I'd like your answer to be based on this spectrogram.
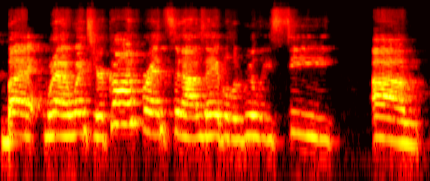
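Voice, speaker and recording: Higher-voiced woman in an echoey room. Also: normal speed, pushed and bright. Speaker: guest giving a testimonial. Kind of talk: casual heartfelt personal testimony. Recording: roomy, echoey sound.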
